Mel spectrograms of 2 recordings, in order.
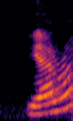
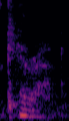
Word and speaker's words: Ciara: no one girl Kira, but it's spelled C-I-A-R-A, and I'm like, Sierra? Yeah. She's like, no, it's Kira.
